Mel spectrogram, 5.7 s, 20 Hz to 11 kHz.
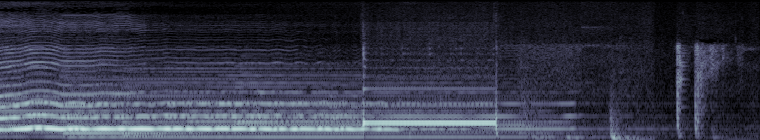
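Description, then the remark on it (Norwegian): An electronic telephone ringing tone sounds through the line, steady and clear for a few seconds, then cuts off into faint clicks and handling noise as the call to the callers' mother connects. “Jeg tenker vi tar en eh, telefon og sjekker hvordan det står til i Stigen 6.”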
